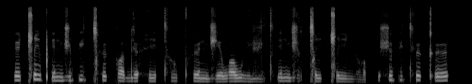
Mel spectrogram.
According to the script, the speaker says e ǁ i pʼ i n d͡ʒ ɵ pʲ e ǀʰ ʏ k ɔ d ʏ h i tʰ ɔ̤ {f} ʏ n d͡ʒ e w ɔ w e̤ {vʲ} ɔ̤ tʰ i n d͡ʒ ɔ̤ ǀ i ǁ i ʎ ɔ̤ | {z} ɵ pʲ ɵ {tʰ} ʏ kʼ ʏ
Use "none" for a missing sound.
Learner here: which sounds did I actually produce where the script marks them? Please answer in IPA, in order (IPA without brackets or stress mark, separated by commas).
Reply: pʰ, vʲ, ʃ, tʰ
